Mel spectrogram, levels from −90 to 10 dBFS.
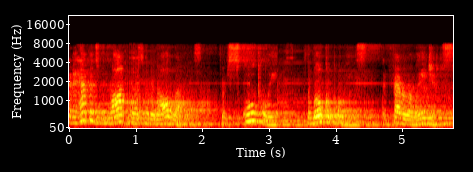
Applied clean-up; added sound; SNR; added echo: neural separator model SepFormer DNS4.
